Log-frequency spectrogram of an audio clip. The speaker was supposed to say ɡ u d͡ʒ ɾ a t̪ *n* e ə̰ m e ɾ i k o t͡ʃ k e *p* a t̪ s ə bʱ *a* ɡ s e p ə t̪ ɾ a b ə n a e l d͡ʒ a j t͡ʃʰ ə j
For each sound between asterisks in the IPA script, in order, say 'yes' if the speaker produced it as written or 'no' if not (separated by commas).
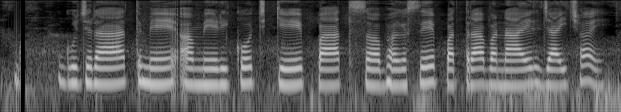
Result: no, yes, no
